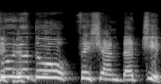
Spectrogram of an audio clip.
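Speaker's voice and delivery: very high, fake foreign accent on English. Imitating tourists speaking english abroad: mock foreign accent in english. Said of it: "in English, but in a foreign accent".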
